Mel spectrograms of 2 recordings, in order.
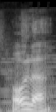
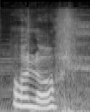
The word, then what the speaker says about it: Hola: Hola. Okay. Yeah. For to begin with. Yeah, what did I say? Holo.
